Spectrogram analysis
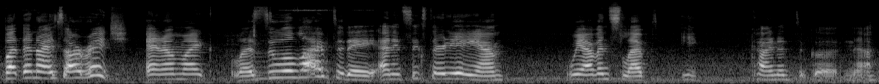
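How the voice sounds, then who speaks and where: Woman host, casual and giggly, higher pitch, outdoor street noise in the background. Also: measured pace, creaky. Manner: chatty, giggly, reads comments aloud. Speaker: livestream host. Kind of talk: casual livestream chat. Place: apartment balcony by a busy street. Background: street traffic.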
